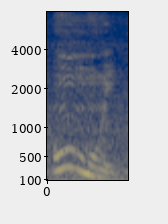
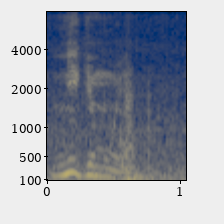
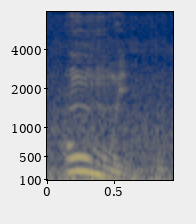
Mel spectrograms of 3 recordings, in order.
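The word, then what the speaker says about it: Ng Mui: O nome correto dessa monja era Unmui e não Nigmui. Unmui. A pronúncia correta é Unmui.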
